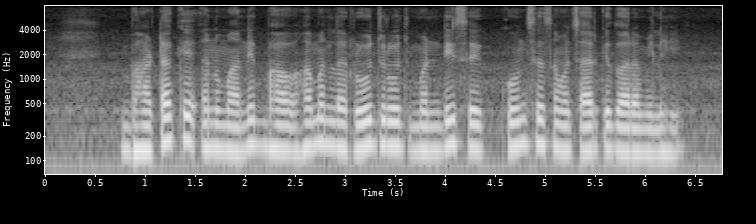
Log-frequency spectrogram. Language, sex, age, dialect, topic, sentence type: Chhattisgarhi, male, 18-24, Eastern, agriculture, question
